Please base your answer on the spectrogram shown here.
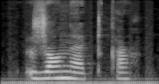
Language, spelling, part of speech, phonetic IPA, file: Polish, żoneczka, noun, [ʒɔ̃ˈnɛt͡ʃka], Pl-żoneczka.ogg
